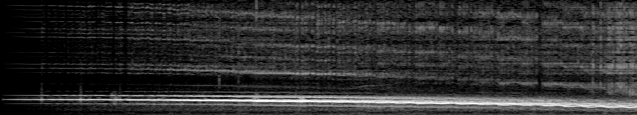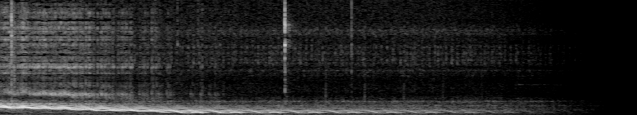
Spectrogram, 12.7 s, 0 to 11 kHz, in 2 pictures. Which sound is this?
Sound effects > Electronic / Design
SCIRetro Synth Slide Down, 50's Space Nicholas Judy TDC
A 1950's synthesized spacey slide down. Created using Femur Design's Theremin app.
